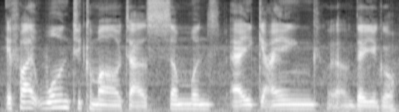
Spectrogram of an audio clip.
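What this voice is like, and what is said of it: Attempted British accent, drifting. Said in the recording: “My attempt at the British accent went from British and then the dictator accent”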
